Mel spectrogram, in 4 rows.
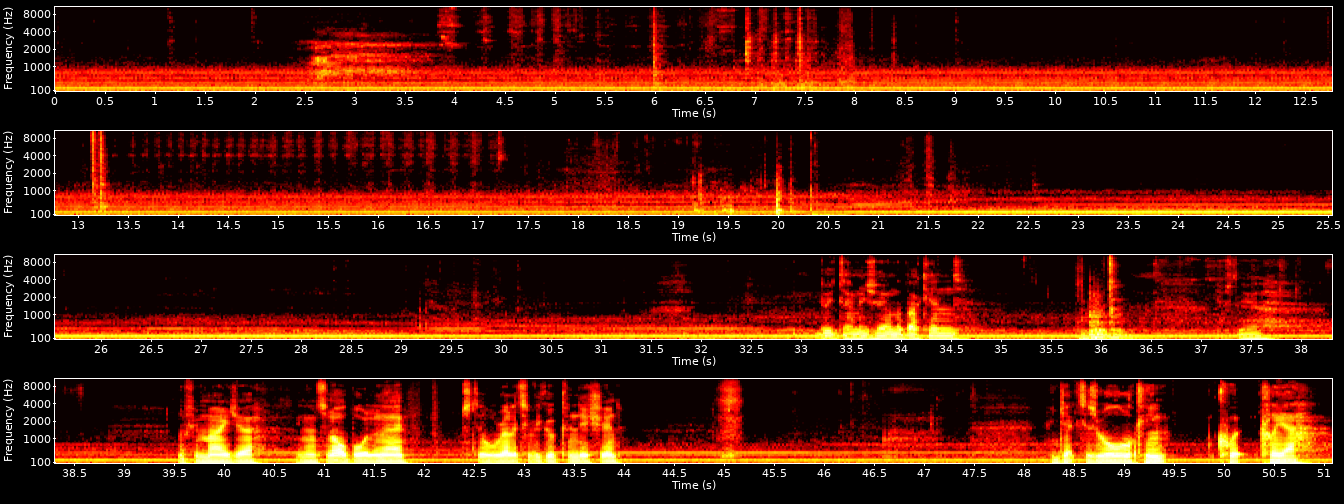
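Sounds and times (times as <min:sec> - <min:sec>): low electrical hum: 0:00.0 - 0:51.0
metal parts scraping: 0:03.8 - 0:08.1.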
